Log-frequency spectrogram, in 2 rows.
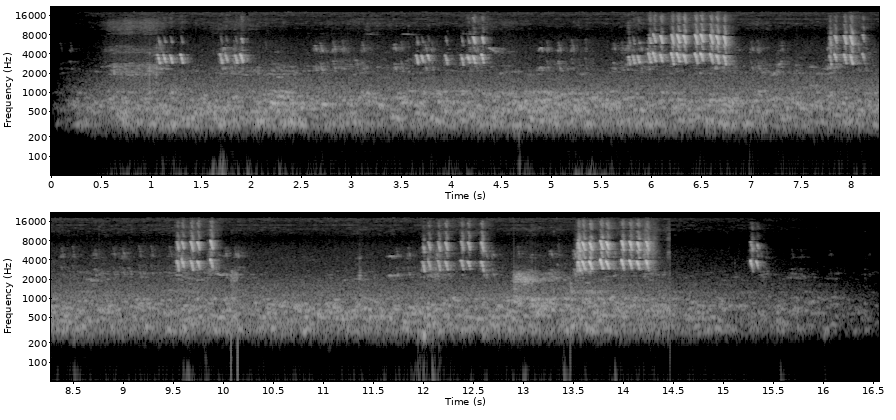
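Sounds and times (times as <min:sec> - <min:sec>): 
Japanese white-eye singing: 0:01.0 - 0:10.2, 0:11.6 - 0:14.4.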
